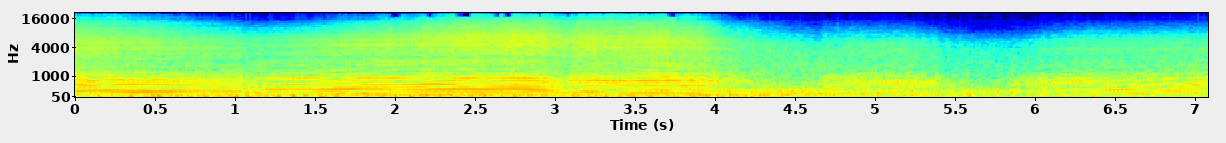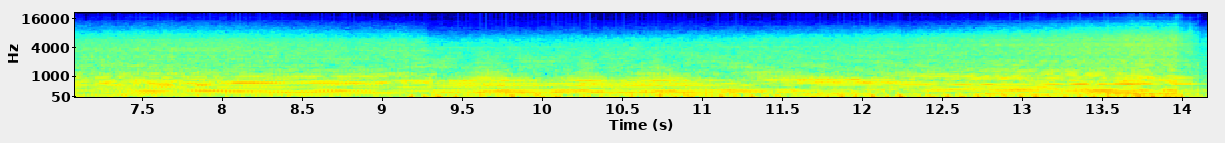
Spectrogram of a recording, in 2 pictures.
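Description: Citroën 2CV on a hot lap of Laguna Seca in Forza Motorsport, its small engine droning and revving up and down through the corkscrew, loud and continuous with shifting pitch.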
